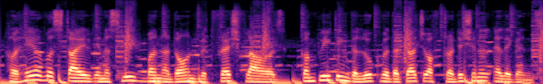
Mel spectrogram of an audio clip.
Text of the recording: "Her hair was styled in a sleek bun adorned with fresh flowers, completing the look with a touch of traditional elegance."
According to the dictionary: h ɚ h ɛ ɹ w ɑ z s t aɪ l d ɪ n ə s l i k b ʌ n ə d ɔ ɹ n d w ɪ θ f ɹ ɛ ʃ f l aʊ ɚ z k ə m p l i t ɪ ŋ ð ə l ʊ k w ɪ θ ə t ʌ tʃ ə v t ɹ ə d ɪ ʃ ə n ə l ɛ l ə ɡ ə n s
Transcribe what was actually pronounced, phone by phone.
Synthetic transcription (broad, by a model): h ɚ h ɛ ɹ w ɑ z s t aɪ l d ɪ n ə s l i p b ʌ n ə d ɔ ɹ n d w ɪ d f ɹ ɛ ʃ f l aʊ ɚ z k ə m p l i t ɪ ŋ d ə l ʊ k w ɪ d ə t ʌ tʃ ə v t ɹ ə d ɪ ʃ ə n ə l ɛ l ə ɡ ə n s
